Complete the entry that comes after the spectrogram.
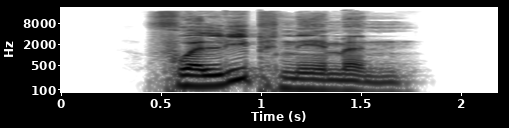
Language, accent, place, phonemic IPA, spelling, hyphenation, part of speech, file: German, Germany, Berlin, /foːɐ̯ˈliːpˌneːmən/, vorliebnehmen, vor‧lieb‧neh‧men, verb, De-vorliebnehmen.ogg
- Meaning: to make do with, to settle for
